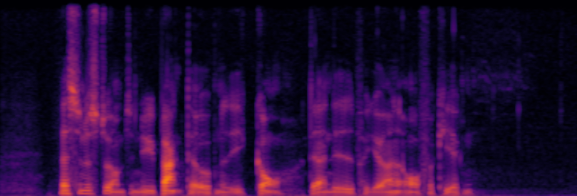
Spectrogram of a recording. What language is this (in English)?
Danish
